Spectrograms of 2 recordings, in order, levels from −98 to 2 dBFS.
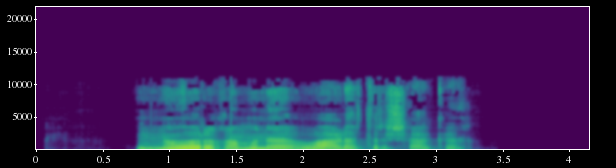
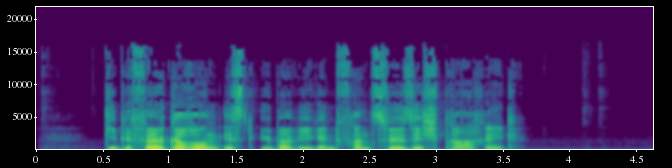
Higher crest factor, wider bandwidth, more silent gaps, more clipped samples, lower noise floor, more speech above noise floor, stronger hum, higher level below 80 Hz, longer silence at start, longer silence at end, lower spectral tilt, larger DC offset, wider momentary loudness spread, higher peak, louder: about the same, 18 dB vs 20 dB; second, 11 kHz vs 16 kHz; neither; neither; first, -85 dBFS vs -71 dBFS; first, 63 dB vs 51 dB; neither; about the same, -58 dBFS vs -54 dBFS; first, 0.75 s vs 0.55 s; about the same, 0.95 s vs 1.05 s; about the same, -5.5 dB/octave vs -5.5 dB/octave; neither; first, 18 LU vs 11 LU; second, -6 dBFS vs -2 dBFS; about the same, -21 LUFS vs -20 LUFS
